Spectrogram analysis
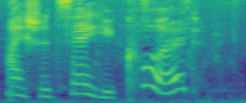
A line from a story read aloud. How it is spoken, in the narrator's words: cried Tiny Tim with a laughing whinny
